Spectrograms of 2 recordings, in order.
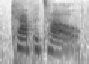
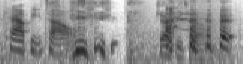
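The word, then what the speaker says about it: Capitão: cappy towel it is how it is like capitao cat pit cat town not cappy towel cappy towel no capitao just shorten his name to cappy i'm going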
